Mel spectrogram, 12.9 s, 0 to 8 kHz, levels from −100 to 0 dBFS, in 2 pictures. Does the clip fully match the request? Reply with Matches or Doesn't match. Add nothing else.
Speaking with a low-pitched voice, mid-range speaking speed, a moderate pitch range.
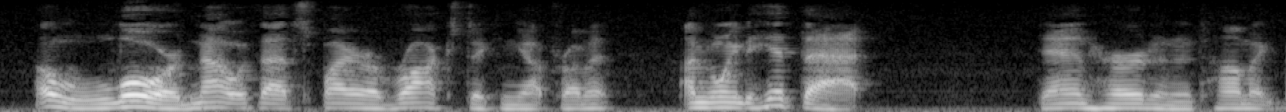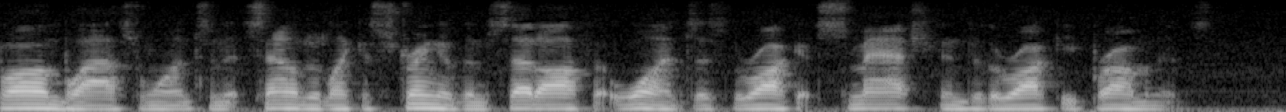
Doesn't match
